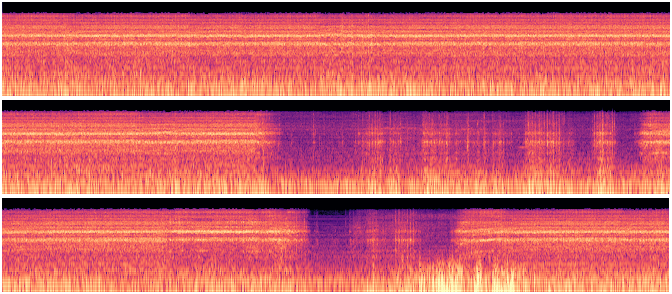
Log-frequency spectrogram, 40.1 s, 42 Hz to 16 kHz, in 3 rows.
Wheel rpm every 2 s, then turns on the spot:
160, 160, 160, 160, 160, 160, 160, 160, 160, 40, 10, 20, 20, 130, 160, 160, 50, 20, 140, 160.
20-26 32-34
